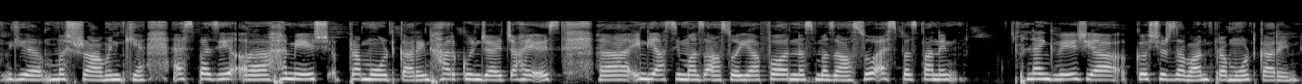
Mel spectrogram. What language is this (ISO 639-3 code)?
kas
